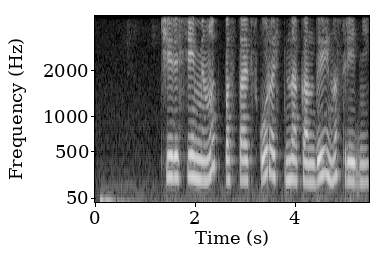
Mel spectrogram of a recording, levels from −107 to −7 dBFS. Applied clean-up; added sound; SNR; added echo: none; none; none; none.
